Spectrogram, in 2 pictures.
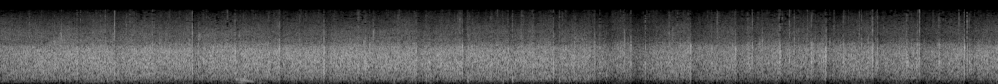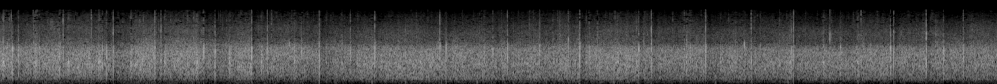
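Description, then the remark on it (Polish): A large audience applauds steadily for the whole stretch in thanks to the residents of Ciepielów for their hospitality, a dense, continuous wash of many hands clapping at once, loud and even without letting up. “Niech tym zewnętrznym wyrazem naszej wdzięczności będą te oklaski.”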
